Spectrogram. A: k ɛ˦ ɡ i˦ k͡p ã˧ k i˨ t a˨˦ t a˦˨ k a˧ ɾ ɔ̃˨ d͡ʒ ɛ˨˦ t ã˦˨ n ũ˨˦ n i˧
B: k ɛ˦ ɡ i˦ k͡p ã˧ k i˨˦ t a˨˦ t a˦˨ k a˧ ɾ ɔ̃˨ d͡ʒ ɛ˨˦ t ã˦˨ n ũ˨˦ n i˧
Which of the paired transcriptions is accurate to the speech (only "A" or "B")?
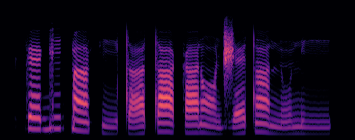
A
